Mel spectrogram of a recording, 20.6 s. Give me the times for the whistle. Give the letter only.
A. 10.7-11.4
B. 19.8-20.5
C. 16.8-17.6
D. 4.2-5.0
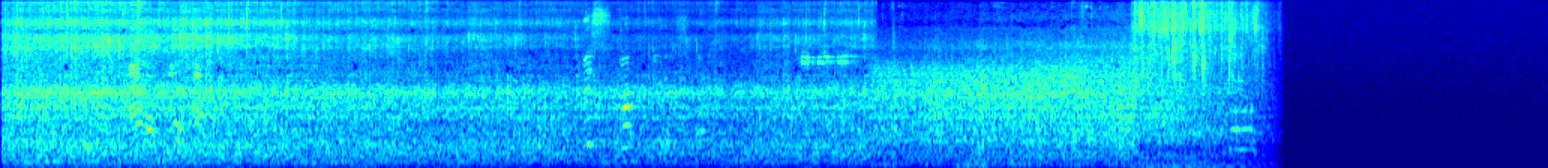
A.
